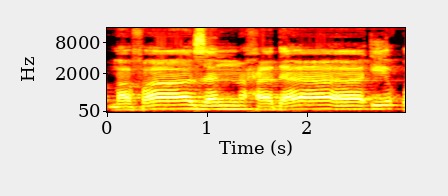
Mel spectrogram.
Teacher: تنوین کے بعد ہا حروف حلقی میں سے آنے کی وجہ سے یہاں پر اظہار حلقی ہو رہا ہے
